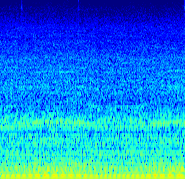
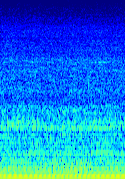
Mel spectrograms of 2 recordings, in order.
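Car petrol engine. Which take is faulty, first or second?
first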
